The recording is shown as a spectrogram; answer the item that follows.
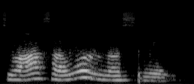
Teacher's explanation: Alif wasl isn't pronounced. Lam shamsiya isn't pronounced.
